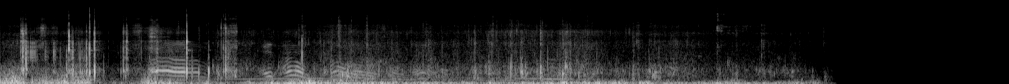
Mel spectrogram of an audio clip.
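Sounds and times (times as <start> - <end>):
wind rumble on microphone: 0.0 - 8.4.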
